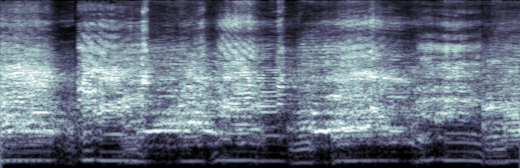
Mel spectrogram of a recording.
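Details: Several domestic geese from Netrokona, kept at a house in Tangail, Bangladesh, during egg-laying season, honk at unfamiliar people. Loud, harsh, nasal honks overlap continuously in a dense chorus with no pauses.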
